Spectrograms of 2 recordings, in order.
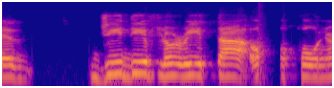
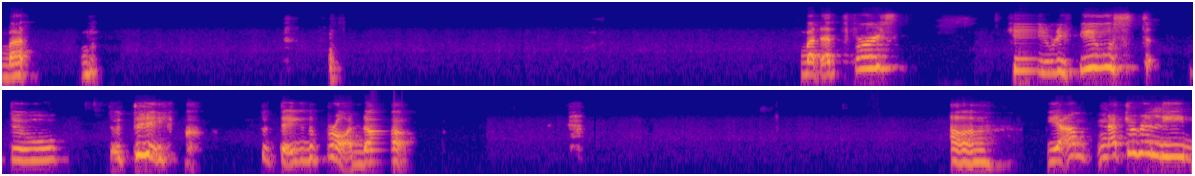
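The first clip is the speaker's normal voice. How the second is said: getting emotional, higher pitch; 4 semitones higher than usual. Telling how her sick husband first refused the product, emotional. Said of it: "I'm emotional. I'm a bit emotional".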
